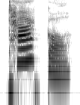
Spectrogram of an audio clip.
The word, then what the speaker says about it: tackle: The letter A in tackle has the A sound, like in the words tap, cat, and pack. Tackle has two syllables, and the stress is on the first syllable, tackle. The second syllable sounds like a short ul, like in pull.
